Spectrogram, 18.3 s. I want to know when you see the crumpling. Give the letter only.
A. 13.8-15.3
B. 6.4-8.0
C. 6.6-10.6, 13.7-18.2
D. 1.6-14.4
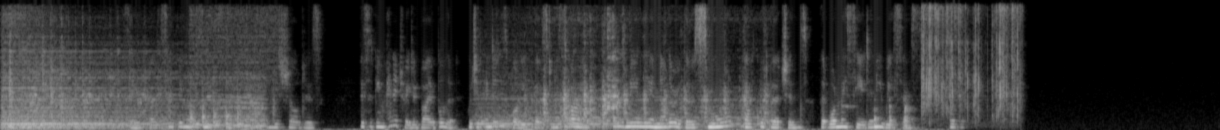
A.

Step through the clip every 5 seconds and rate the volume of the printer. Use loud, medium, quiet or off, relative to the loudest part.
loud, loud, medium, off.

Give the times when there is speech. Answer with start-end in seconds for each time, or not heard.
1.6-14.4.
